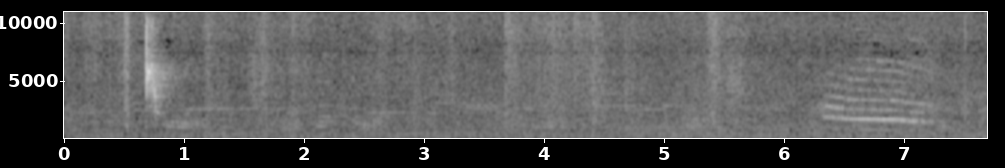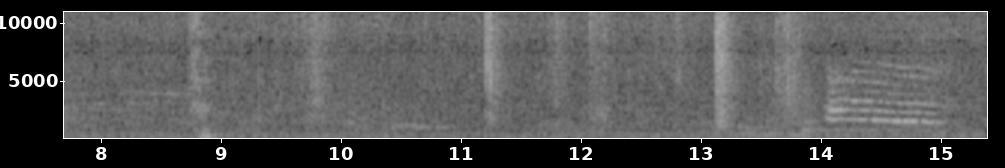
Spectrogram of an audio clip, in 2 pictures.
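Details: Domestic cat after a meal, giving two short, descending, whining meows several seconds apart over a steady low background hiss, with a few faint clicks.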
